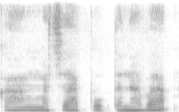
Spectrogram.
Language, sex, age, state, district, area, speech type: Manipuri, female, 30-45, Manipur, Tengnoupal, rural, spontaneous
